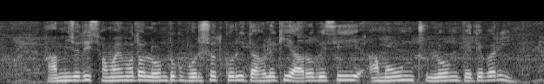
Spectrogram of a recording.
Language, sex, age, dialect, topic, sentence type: Bengali, male, 18-24, Northern/Varendri, banking, question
